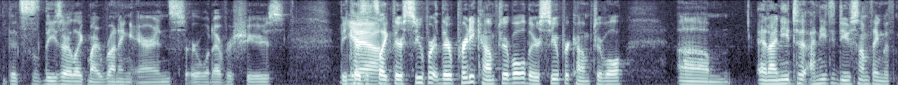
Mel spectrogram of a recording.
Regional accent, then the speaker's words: Orange County, California, United States; I'm from Orange County.

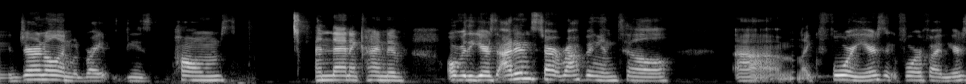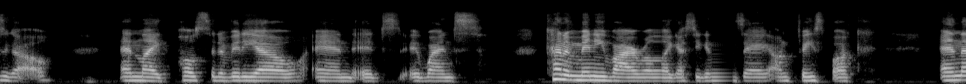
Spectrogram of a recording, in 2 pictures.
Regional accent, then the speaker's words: Collingwood, Ontario, Canada; now in Toronto, Canada; I'm from Collingwood

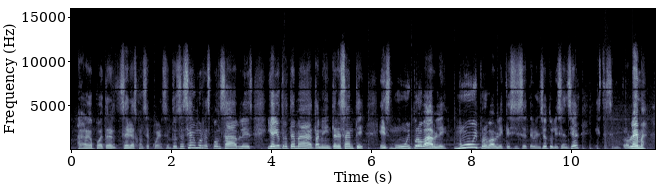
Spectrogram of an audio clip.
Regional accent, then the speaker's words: Mexico; como mexicanos

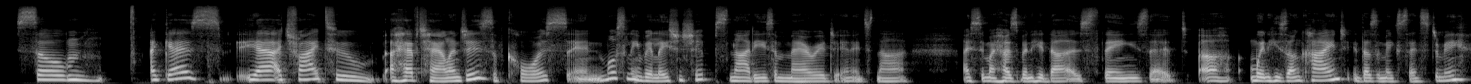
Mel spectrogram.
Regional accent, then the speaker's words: Brazil; moved away; growing up in Brazil, that I was, um, born into family that was very dysfunctional

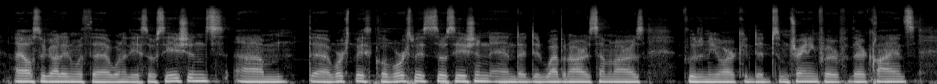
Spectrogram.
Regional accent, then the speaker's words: Canada; I'm Canadian

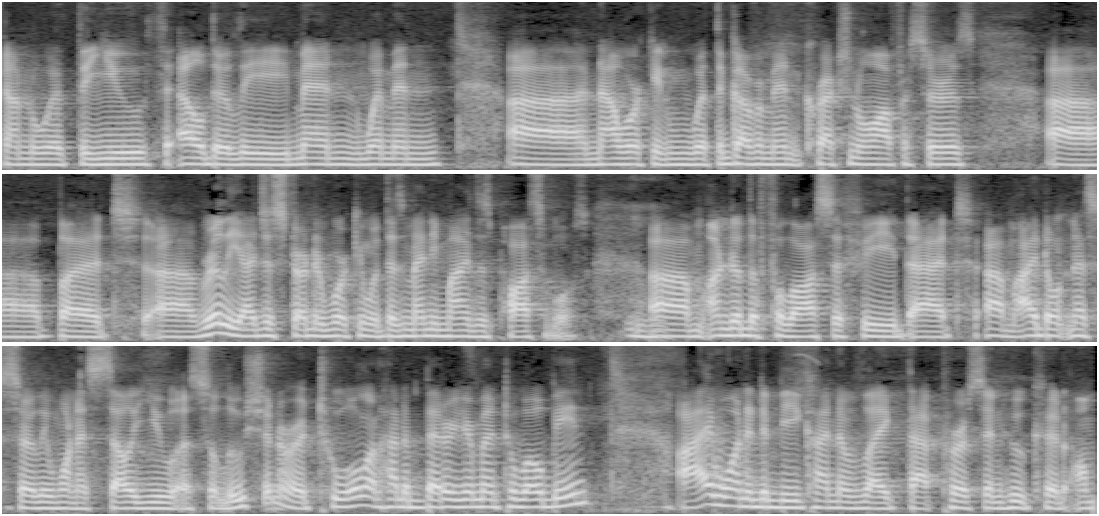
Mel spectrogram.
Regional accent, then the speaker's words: Abbotsford, British Columbia, Canada; first language English; So I grew up in Abbotsford, and family was, they came from India

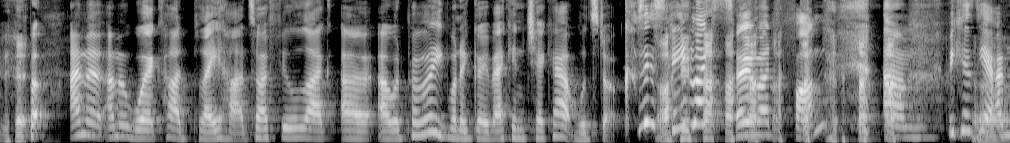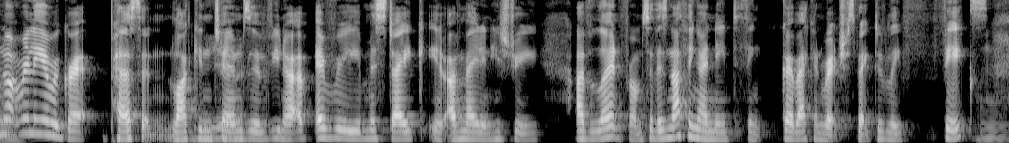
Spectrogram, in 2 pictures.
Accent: Philippines; now in Australia; I'm Filipino, Daniel, we believe in bartering.

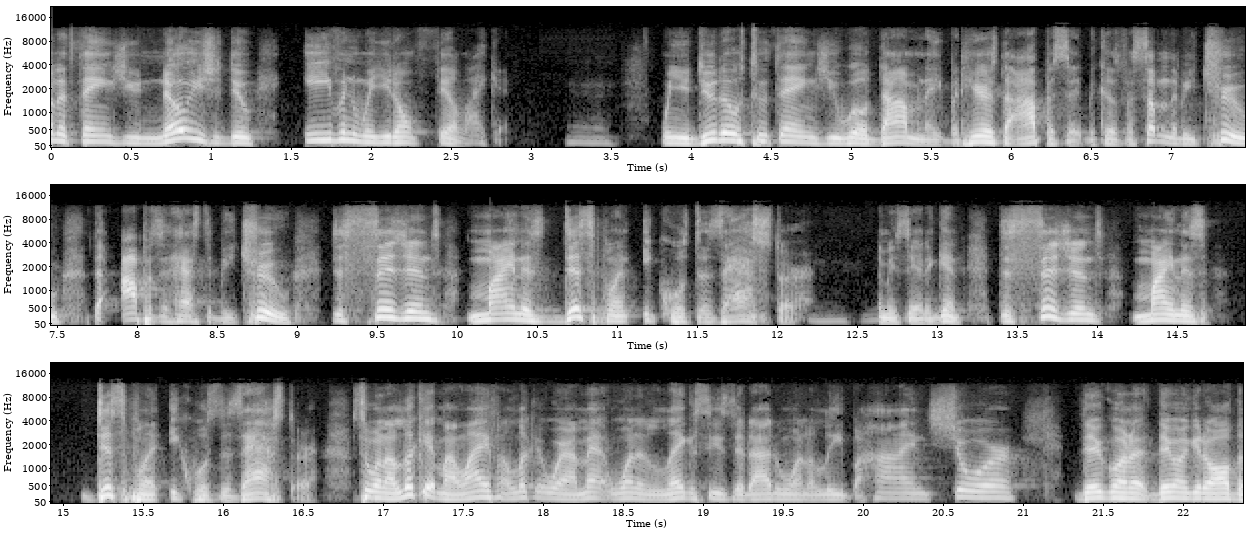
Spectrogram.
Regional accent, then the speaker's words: Washington, District of Columbia, United States; I'm from Washington, D.C.

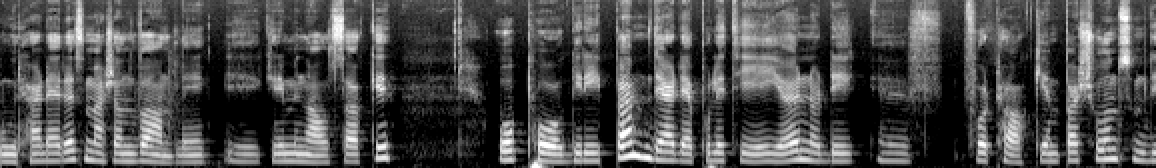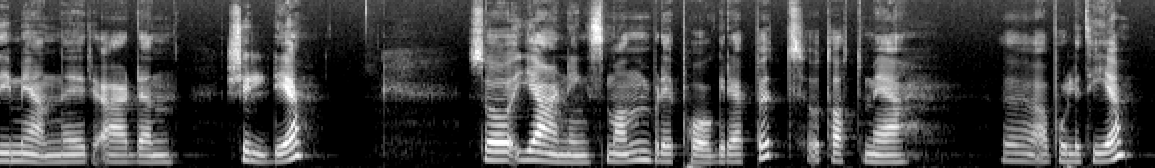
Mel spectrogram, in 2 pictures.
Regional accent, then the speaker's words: Norway; Jeg er en nordmann selv om jeg er kvinne

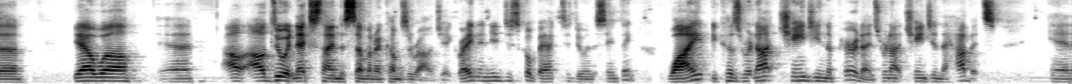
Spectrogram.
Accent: Flint, Michigan, United States; I grew up in Flint, Michigan

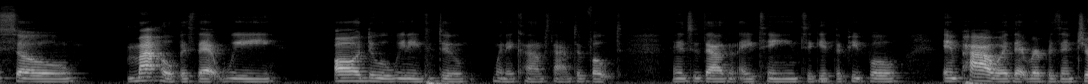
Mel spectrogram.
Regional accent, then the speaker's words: Alabama, United States; my home state of Alabama

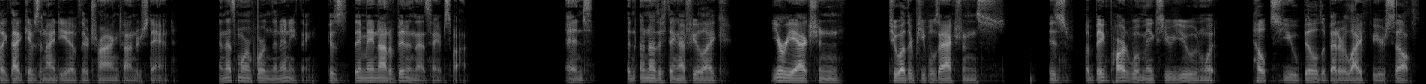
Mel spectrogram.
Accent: Southern California, United States; I was born and raised in this desert town.

